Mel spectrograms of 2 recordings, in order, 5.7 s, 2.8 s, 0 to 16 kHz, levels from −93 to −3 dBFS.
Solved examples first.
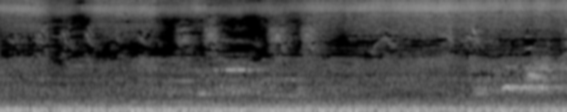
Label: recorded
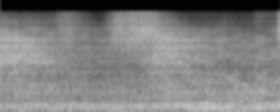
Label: remade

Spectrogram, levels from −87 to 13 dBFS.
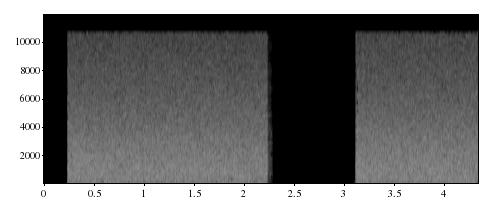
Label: recorded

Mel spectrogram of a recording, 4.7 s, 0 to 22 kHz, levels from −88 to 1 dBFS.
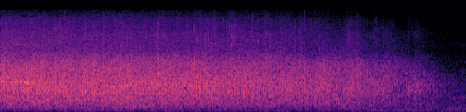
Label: recorded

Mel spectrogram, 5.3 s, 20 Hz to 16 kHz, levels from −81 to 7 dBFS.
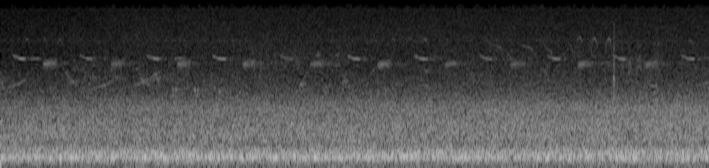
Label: recorded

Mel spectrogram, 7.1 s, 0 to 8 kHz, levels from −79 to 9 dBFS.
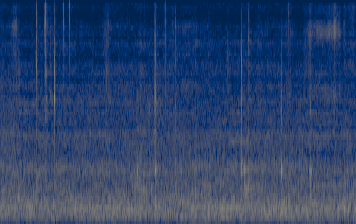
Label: remade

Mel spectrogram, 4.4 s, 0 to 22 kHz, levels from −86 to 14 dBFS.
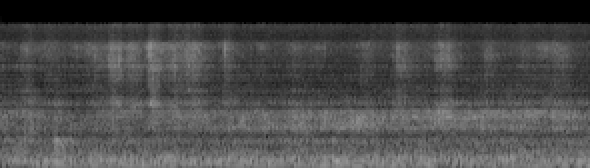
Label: remade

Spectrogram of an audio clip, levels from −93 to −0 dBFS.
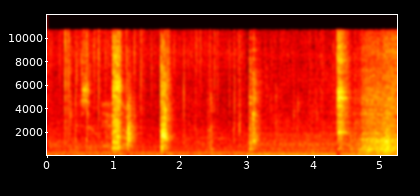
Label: recorded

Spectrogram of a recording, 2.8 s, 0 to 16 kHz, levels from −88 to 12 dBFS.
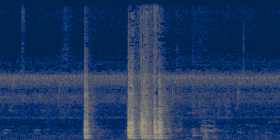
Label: recorded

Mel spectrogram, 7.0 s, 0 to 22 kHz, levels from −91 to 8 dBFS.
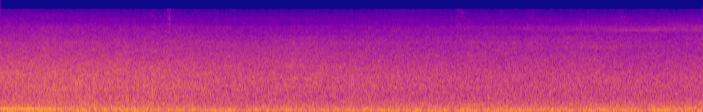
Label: recorded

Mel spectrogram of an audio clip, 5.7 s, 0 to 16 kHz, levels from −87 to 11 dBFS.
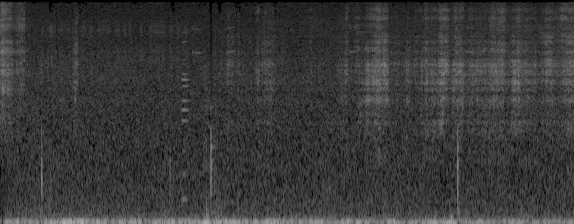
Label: recorded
